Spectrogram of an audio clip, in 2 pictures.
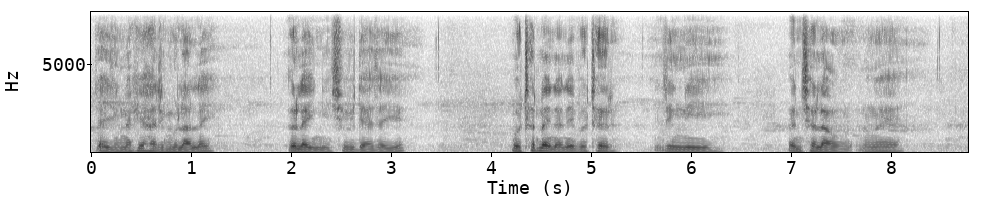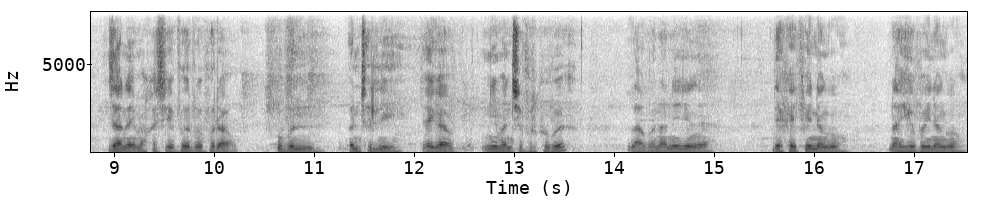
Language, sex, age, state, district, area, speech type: Bodo, male, 45-60, Assam, Kokrajhar, urban, spontaneous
